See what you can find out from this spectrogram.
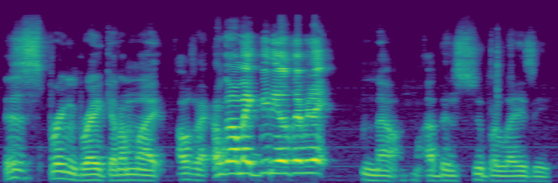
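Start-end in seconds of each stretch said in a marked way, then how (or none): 1.8-2.7 high, loud, gung-ho boast; mock enthusiasm. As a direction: imitate your over-keen past self. Mocking own past enthusiasm.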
